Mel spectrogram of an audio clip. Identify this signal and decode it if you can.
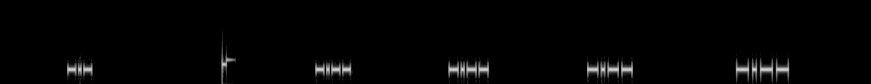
Morse code, heard as a keyed tone, about 40 wpm, spaced as for 8 wpm, 700 Hz. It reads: K YYYY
